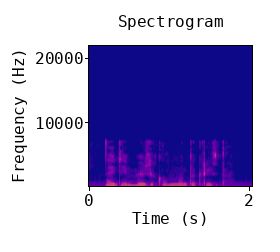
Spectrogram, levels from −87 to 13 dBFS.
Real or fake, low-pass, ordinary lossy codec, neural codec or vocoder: real; 7.2 kHz; MP3, 32 kbps; none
